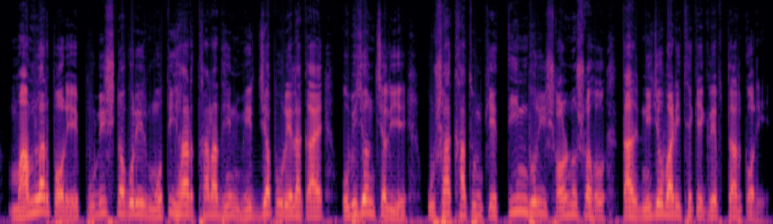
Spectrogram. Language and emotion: Bengali, neutral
